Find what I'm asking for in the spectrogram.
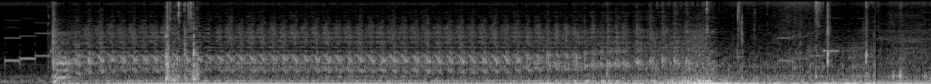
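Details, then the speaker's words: Micro van (SE1 E13) after driveshaft work, started with the choke on and at high idle. A long starter churn before it catches, then a fast, slightly uneven idle: hard starting. The owner suspects flooding and may check the spark plugs. "i don't understand why it starts so hard i think it's flooding and i probably should pull spark plug out just to look at it and see if it needs plugs"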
